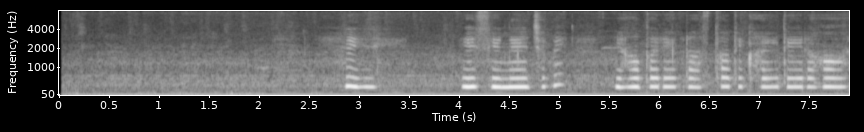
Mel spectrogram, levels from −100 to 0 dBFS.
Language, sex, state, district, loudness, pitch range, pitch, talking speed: Hindi, female, Rajasthan, Jaipur, -14 LUFS, 305-310 Hz, 310 Hz, 85 wpm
